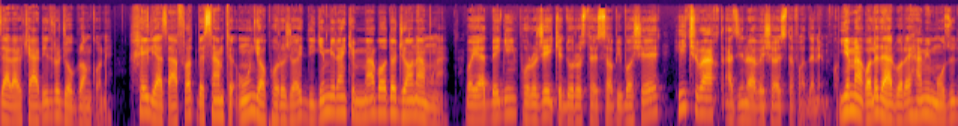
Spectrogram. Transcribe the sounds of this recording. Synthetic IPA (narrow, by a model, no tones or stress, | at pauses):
zæɾæɾcʰæɾd̪iːd̪ɾod͡ʒobɾɒːnkʰo̞̰ne̞̰ | xe̞jliːæzæfɾɒːd̪̚be̞sæmt̪ʰe̞̰ʔuːnjɒːpʰoɾo̞ʒːjed̪iːɟe̞miːɾænd̪̚cʰe̞mæbɒːd̪ɒd͡ʒɒːnæmuːnæ̰n̥bɒːjæd̪̚be̞ɟiːmpʰoɾo̞ʒe̞iːcʰe̞d̪o̞ɾost̪ohe̞sɒːbiːbɒːʃe̞hiːt͡ʃʰvæxt̪ʰæ̰ziːnræve̞ʃhɒːe̞st̪e̞fɒ̰ːd̪e̞ne̞̰miːkʰoje̞mæɣɒːle̞d̪æɾbɒːɾejeɦæmiːnmoːzuː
